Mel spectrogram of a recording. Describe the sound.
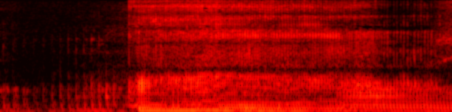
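A sleeping restaurant cook snores. After a brief quieter intake comes one loud, drawn-out, low rasping rumble that holds steady to the end.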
